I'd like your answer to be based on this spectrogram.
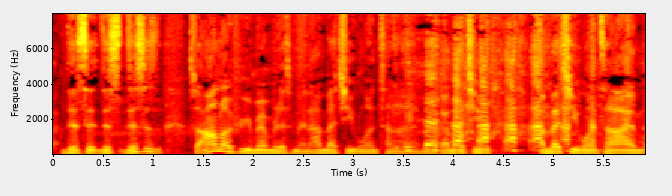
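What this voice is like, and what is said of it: Imitates another person's voice. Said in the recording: “good mic imitation ... You talk like me”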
